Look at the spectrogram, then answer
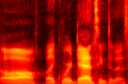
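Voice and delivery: ordinary delivery

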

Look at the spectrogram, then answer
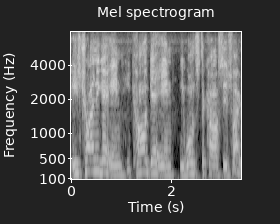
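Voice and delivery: ordinary delivery

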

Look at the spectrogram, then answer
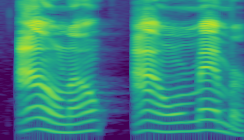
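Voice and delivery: Southern US drawl, very high and very loud. Quoting someone who said she doesn't remember: southern us accent.

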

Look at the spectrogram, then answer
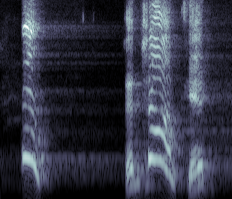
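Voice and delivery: put-on very high New York accent. Retelling what he said when the work was finished: New York way of saying things. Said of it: "the most New York way of saying things".

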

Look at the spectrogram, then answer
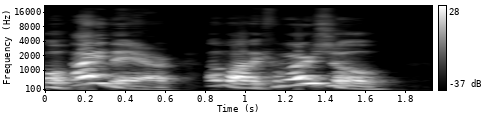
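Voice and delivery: startled, very high sing-song. Mocking a commercial's opening, imitating the producer who reads it: mock-surprised. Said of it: "Sounds like he's almost surprised".

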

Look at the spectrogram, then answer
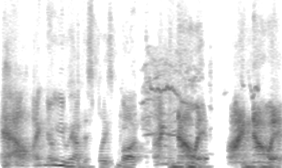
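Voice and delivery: loud, full-throated, high-pitched scream. Retelling a halftime scene at Cal, imitating Shula screaming. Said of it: "He's screaming at the light fixture".

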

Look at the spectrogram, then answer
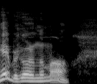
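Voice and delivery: matter-of-fact, offhand, no-big-deal casual delivery. Retelling a film character's line about the mall: imitating a casual remark. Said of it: "he says it in such a casual way".

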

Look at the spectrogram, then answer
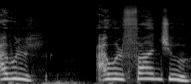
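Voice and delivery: put-on high-pitched Norse accent. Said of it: "the Norse accent's kind of hard for me to do".

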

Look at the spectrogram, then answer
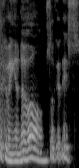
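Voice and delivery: ordinary delivery

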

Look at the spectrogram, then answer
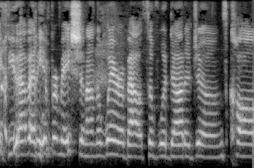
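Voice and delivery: creepy voice in the style of a tv host. Recalling the host of Unsolved Mysteries who terrified you, quote him in a creepy Robert Stack voice. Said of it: "with this real creepy voice".

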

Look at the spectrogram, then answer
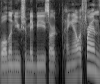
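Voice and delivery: ordinary talk

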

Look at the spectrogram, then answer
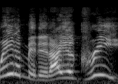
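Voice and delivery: shrill, very high shout. Retelling a mixed-up exchange to the other speaker: imitating own past yelling. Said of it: "Stop yelling at me".

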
